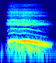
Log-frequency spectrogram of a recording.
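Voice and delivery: high scornful cackle; mocking laugh. Mourners jeering at Jesus, high mocking laugh. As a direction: laugh at him like a mocking crowd.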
